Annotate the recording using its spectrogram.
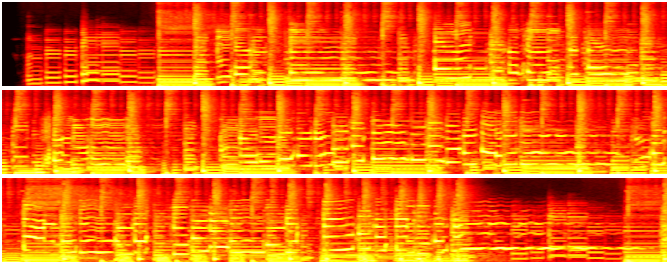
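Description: Instrumental intro of a blues-rock song led by guitar. A few sparse notes open it, the full band comes in loud about two seconds in, and it drops back to a thinner passage near the end.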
